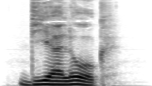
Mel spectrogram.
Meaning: dialogue
- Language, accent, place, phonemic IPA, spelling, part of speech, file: German, Germany, Berlin, /diaˈloːk/, Dialog, noun, De-Dialog.ogg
